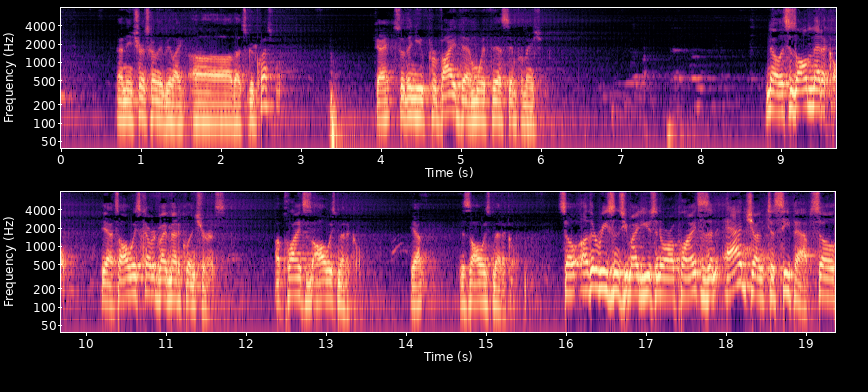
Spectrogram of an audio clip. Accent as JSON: {"language": "English", "region": "Idaho", "country": "United States", "said": "I'm from Idaho, a lot of hunters."}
